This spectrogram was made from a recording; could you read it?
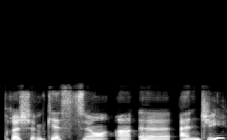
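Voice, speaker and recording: A woman co-host reading viewer tax questions aloud in a steady way. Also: medium pitch, slow pace, no room sound. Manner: reads questions out in a steady, even way.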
